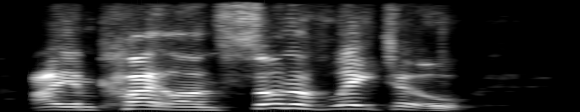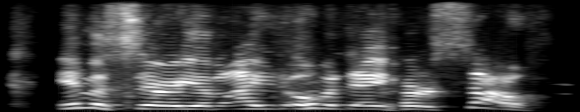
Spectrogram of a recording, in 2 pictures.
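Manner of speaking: very high, slow screaming war cry. Voicing a character spouting off at a foe mid-combat: screaming in character. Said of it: "as he's screaming at the thing now".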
